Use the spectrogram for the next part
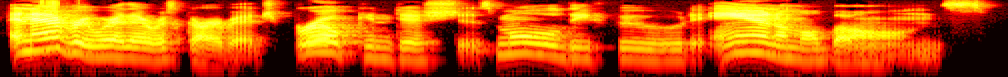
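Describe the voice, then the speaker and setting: A woman's voice: fairly low pitch, very animated, unhurried, gravelly, fairly bright tone. A woman reading an informational article aloud expressively, like a teacher, leaning on and drawing out key descriptive words.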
